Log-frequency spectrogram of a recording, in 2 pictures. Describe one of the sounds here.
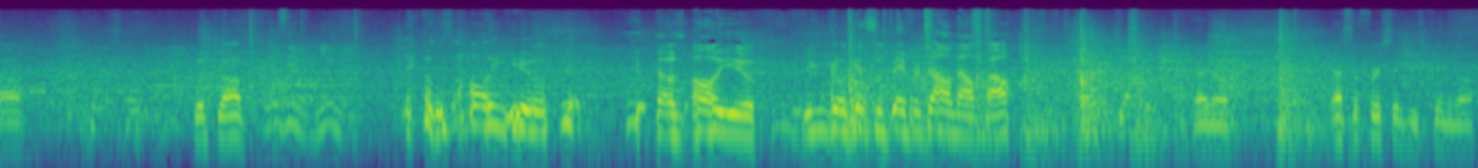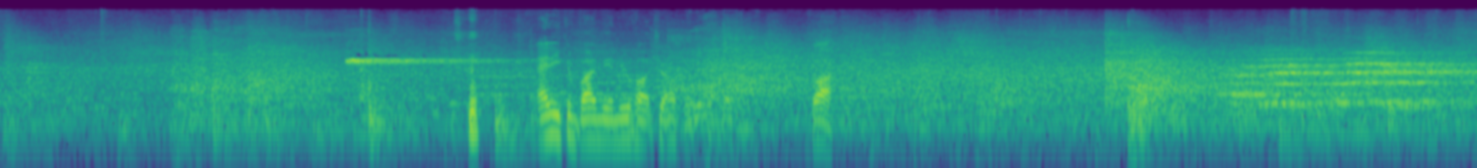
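Skate blades scrape on ice.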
